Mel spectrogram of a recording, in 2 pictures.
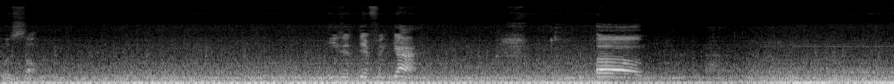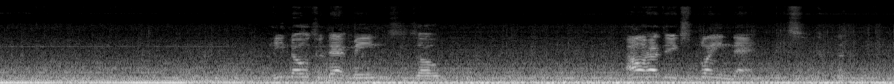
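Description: A truck engine hums low and steady from inside the cab.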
